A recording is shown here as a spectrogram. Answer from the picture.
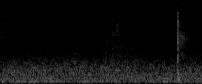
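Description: Quiet room tone with faint handling noise, and a single short sharp click near the end.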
